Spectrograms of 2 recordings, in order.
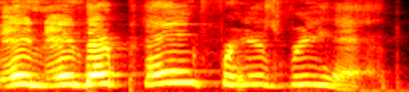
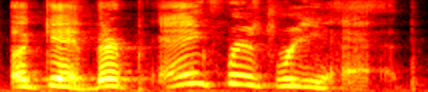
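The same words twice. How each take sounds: First: First insistence with they're raised; emphatic first take. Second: Said in the usual way. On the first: Real, not acted. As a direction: hit they're paying for his rehab hard.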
